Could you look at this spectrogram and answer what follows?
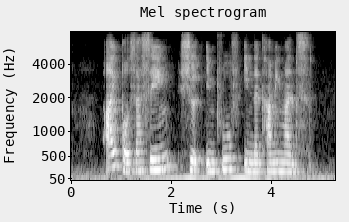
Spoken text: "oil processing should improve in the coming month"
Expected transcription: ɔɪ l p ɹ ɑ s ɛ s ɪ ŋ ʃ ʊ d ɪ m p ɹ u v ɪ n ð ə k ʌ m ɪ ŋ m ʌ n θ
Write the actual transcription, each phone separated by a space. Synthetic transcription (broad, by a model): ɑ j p ɑ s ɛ s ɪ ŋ ʃ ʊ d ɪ m p ɹ u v ɪ n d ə k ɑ m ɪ ŋ m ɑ n t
